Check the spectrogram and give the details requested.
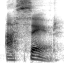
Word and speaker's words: hacer: In Spanish, the letter H is completely silent. Not sometimes, not only on weekdays, always. Hombro, hoy, hacer, habitación.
